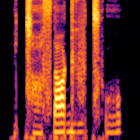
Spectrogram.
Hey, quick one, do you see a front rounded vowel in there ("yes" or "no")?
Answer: no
